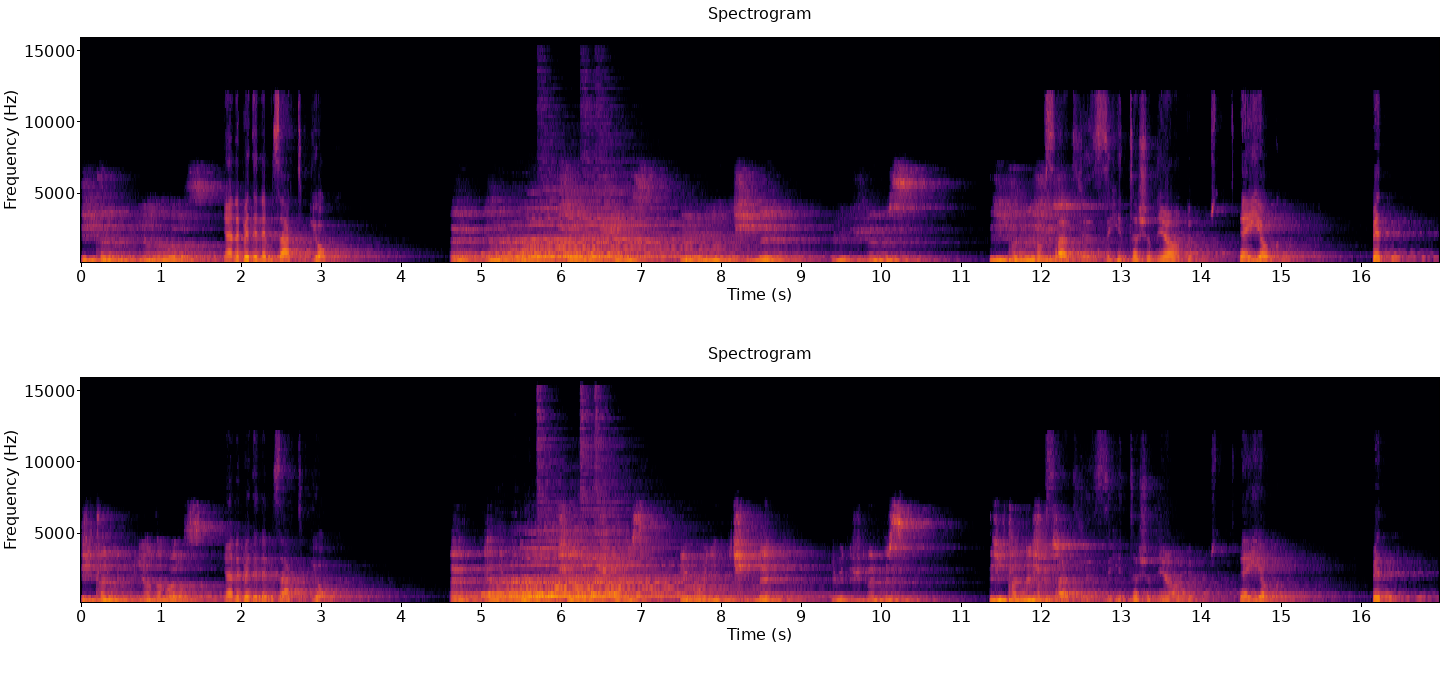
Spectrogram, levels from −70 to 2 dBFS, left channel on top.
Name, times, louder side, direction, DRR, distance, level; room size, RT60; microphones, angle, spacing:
voice 1, 0.0-1.5 4.6-7.0 7.5-8.7 9.4-10.3 11.3-12.2, equal, 55° right, -9 dB, 1.3 m, -23 dB
voice 2, 1.8-3.1 11.9-13.9 14.5-14.9 16.1-16.3, left 3 dB, 30° left, 6 dB, 0.5 m, -24 dB
sound 1, 4.8-9.4, right 3 dB, 30° right, 1.6 m, -24 dB
9.8 x 5.2 x 7.0 m, 2.6 s
head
